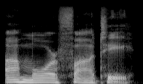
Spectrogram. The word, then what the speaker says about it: amor fati: They introduce a concept called amor fati pronounced amor fati.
